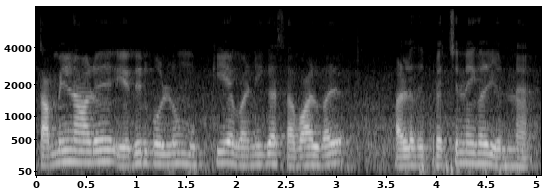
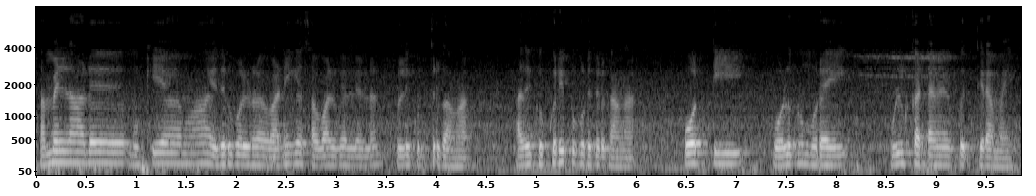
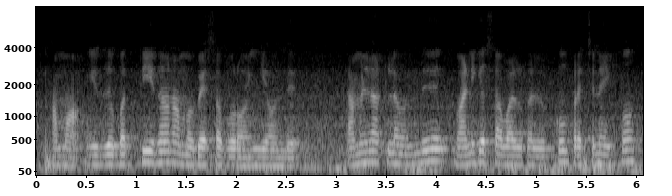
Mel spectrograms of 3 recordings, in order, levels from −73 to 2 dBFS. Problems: background sounds at intervals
